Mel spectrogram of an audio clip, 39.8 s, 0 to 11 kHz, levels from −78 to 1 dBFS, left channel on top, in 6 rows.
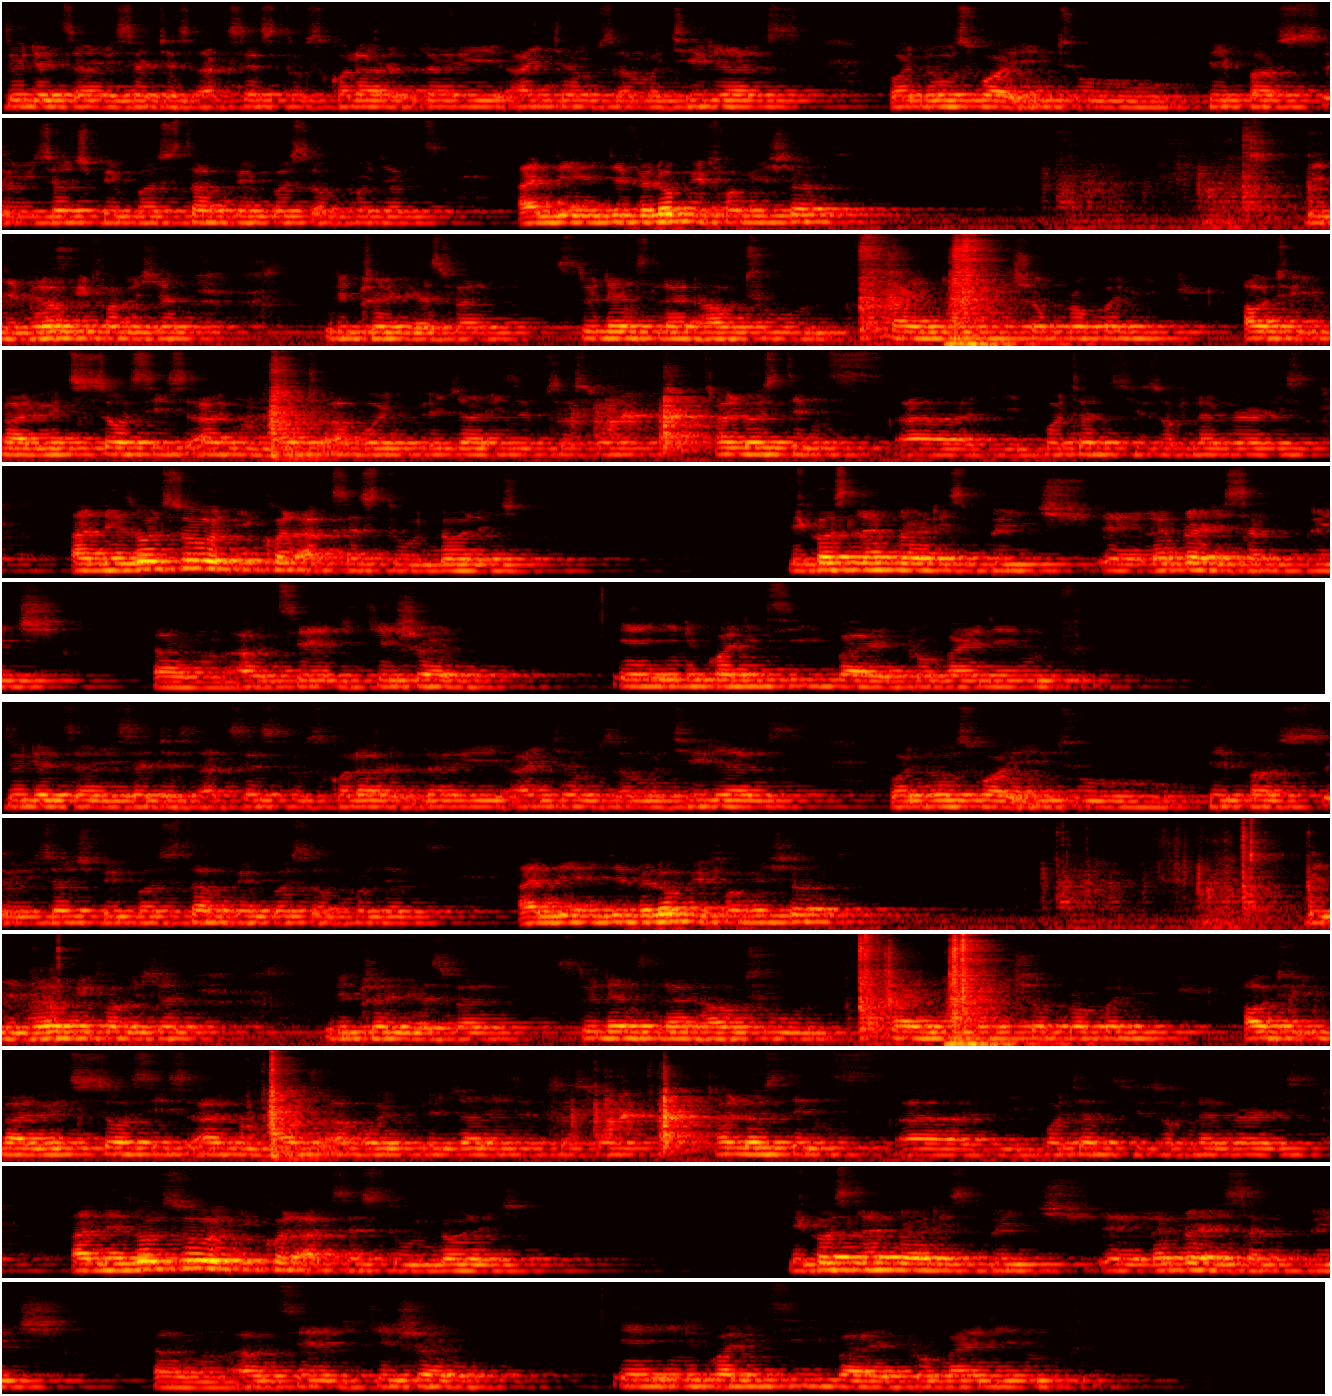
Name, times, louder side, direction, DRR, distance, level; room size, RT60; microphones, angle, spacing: voice 1, 0.0-4.0 4.4-8.7 9.2-10.8 13.1-15.7 16.1-17.4 17.6-19.1 19.5-23.1 23.5-26.4 26.9-29.1 30.5-33.5 33.9-35.5 36.3-38.6, equal, 25° left, 0 dB, 1.6 m, -34 dB
sound 1, 9.7-25.2, right 3 dB, 60° right, 1.2 m, -42 dB
7.9 x 5.8 x 7.0 m, 1.0 s
head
